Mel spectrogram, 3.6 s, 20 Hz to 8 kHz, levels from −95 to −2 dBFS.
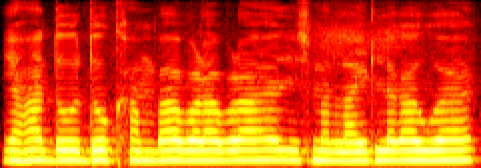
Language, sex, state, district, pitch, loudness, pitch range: Hindi, male, Jharkhand, Deoghar, 175 Hz, -13 LUFS, 170-175 Hz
